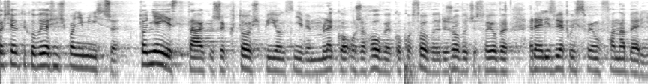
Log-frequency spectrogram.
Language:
Polish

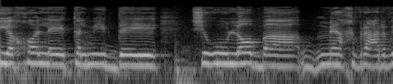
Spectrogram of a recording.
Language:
Hebrew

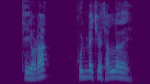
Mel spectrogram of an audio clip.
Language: Thai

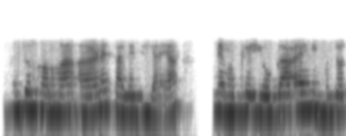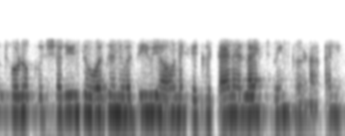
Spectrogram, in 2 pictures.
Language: Sindhi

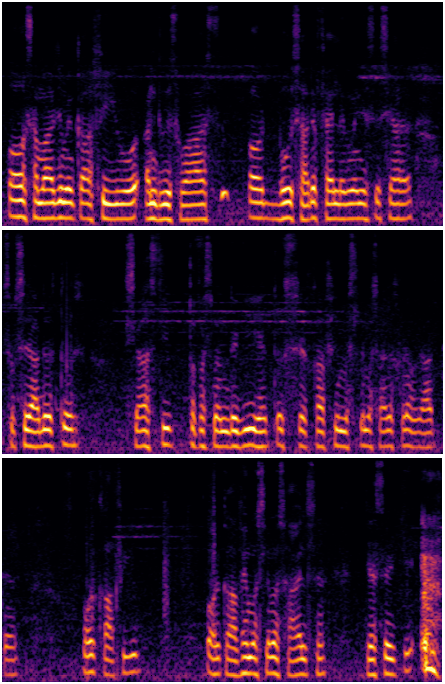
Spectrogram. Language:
Urdu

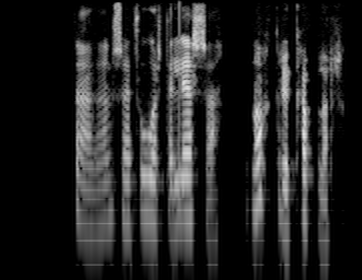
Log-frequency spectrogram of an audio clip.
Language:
Icelandic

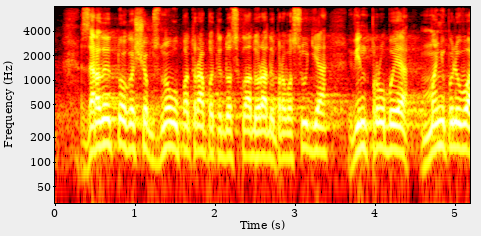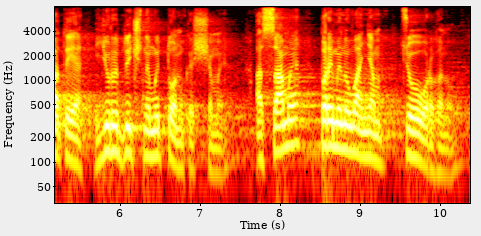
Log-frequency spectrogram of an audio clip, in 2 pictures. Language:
Ukrainian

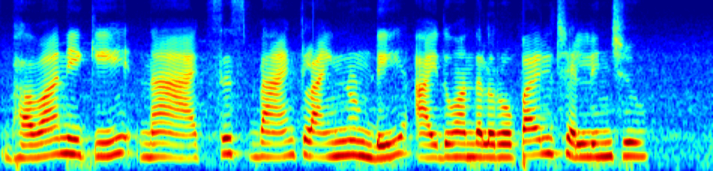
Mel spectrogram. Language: Telugu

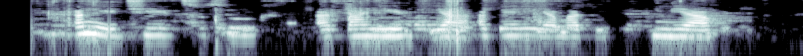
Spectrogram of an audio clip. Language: Igbo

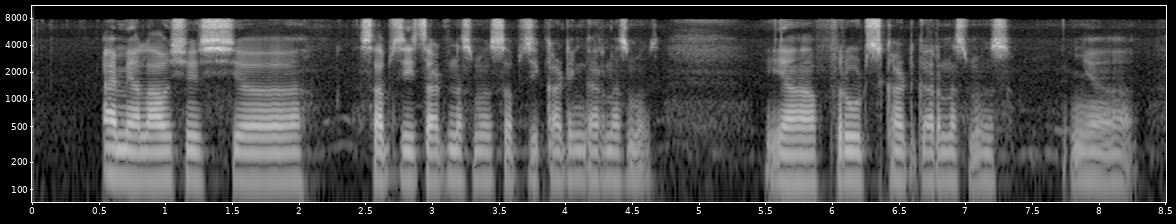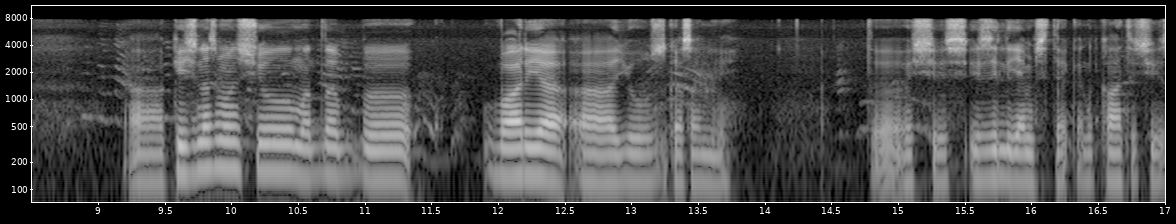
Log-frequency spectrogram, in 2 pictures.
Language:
Kashmiri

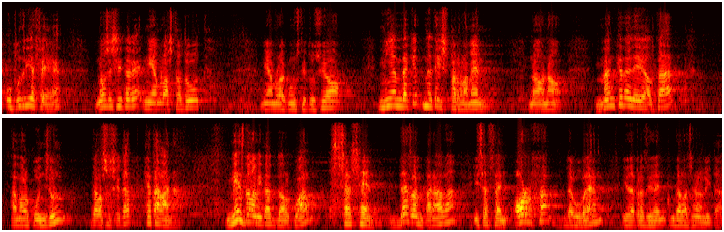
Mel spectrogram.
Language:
Catalan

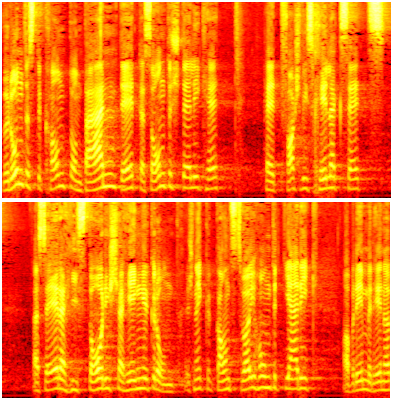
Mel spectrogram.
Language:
Swiss German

